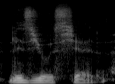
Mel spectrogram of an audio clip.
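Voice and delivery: ordinary delivery

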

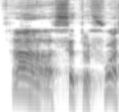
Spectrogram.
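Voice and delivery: very high, drawn-out, loud exclamation; triumphant cry. A narrator's reading. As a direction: crow it slowly in triumph. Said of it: "s'écria-t-il". (cri de triomphe aigu et traînant)

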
